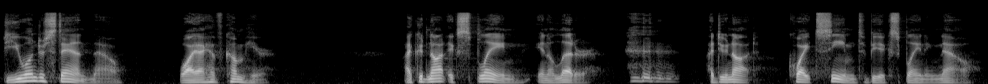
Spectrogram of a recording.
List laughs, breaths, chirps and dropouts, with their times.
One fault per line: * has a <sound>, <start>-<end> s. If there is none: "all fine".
* has a laugh, 6.2-6.8 s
